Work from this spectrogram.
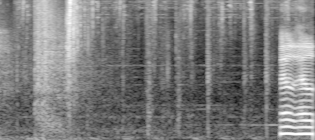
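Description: Scattered gunfire from Fallout crackles in a few quick bursts and isolated shots at moderate distance, before a loud, steady tonal drone cuts in at the very end.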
